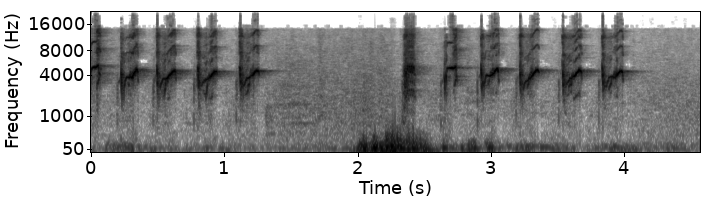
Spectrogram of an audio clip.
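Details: Long-tailed shrike singing full mimicry song to prompt other shrikes: a series of short upward-flicking whistled notes, about three per second, broken by a dull thump before the same notes resume.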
